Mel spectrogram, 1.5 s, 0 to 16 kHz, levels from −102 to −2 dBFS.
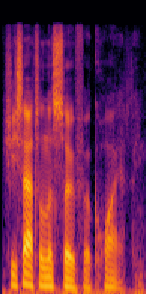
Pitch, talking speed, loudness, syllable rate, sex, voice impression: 95 Hz, 245 wpm, -20 LUFS, 5.8 syllables/s, male, masculine, adult-like, tensed, powerful, slightly bright, clear, fluent, cool, intellectual, calm, mature, friendly, slightly reassuring, wild, lively, kind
